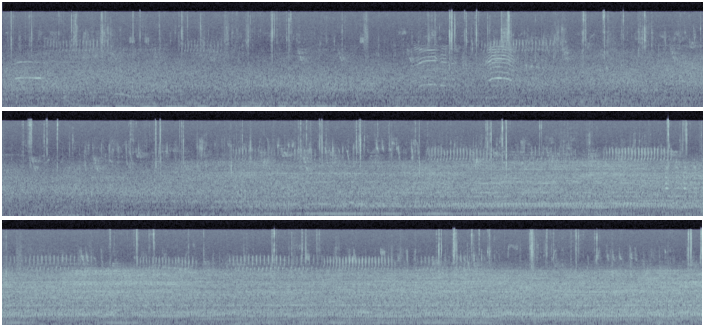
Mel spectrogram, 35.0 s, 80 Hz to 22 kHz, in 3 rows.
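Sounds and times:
distant vehicle engine hum: 0.0 - 35.0.

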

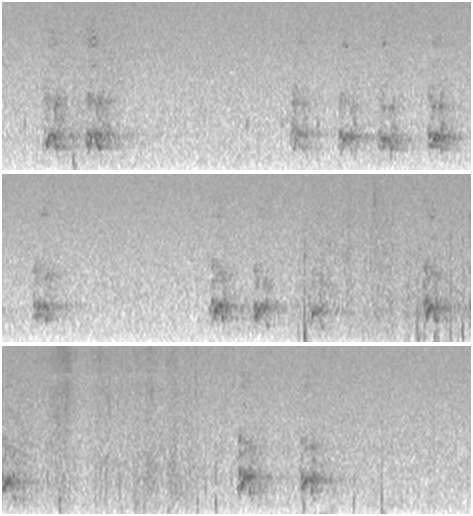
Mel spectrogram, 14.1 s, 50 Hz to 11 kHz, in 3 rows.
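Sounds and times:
dog barking: 0.4 - 1.2, 2.9 - 5.4, 6.8 - 8.1, 8.9 - 9.7, 11.7 - 12.8.

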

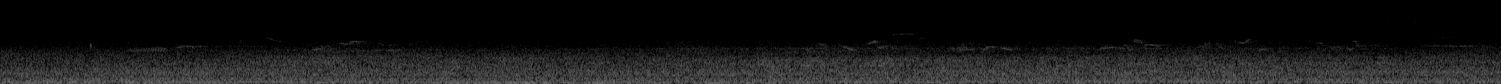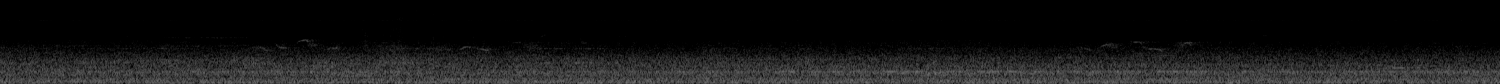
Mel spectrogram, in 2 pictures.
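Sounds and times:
distant town and railway rumble: 0.0 - 30.0
small birds chirping: 16.6 - 21.3.

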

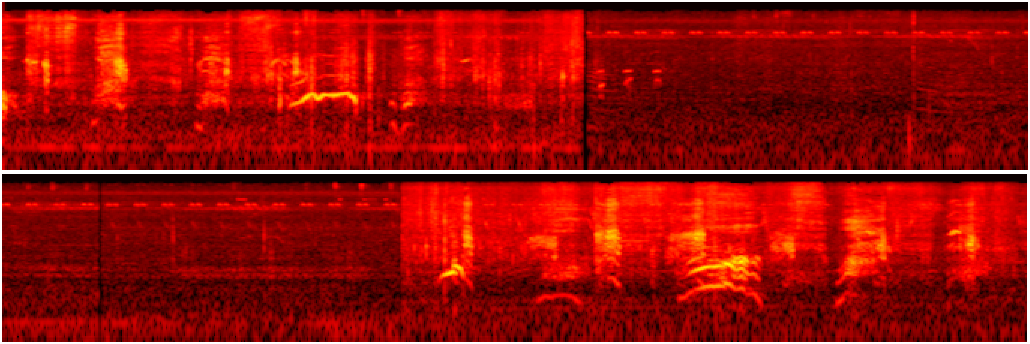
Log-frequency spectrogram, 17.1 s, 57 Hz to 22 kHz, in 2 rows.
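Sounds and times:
grass rustling: 0.0 - 7.8, 11.8 - 17.0
chicken squawking: 12.3 - 14.3, 15.8 - 16.9.

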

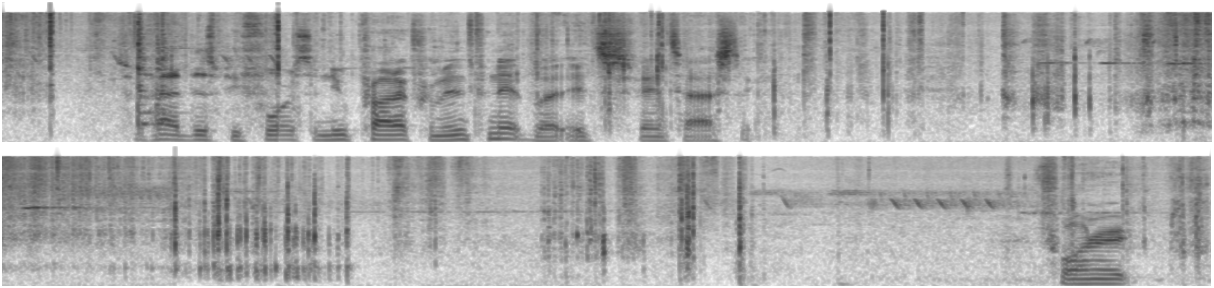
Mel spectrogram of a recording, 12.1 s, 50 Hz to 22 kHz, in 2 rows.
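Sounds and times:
paper pouch crinkling: 3.9 - 9.7.

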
